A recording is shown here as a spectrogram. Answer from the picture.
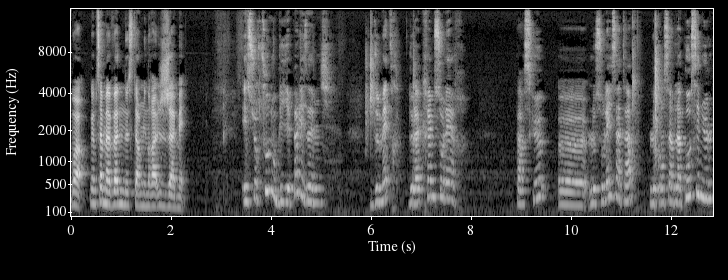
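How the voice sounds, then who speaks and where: A woman with a Norman accent and a fairly high pitch speaks at a very slow pace with lively intonation and long, frequent pauses. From France, Normandy. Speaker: vlogger. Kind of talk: casual vlog talk to camera. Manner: casual, filler-heavy (euh, genre).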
